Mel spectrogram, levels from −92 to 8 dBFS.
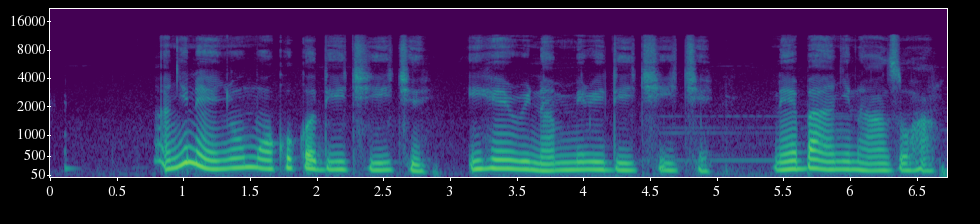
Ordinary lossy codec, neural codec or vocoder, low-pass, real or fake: none; none; none; real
